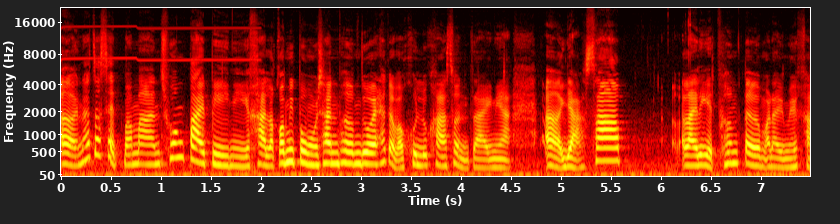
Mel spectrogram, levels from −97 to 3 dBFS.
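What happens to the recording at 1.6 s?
At 1.6 s the audio is inside a switching supply whistle that runs from the start to 2.0 s. A switching power supply is cycling at an audible rate, so a thin high tone near 7 kHz, wandering between about 6.94 and 7.44 kHz, sits about 35 dB below the speech.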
